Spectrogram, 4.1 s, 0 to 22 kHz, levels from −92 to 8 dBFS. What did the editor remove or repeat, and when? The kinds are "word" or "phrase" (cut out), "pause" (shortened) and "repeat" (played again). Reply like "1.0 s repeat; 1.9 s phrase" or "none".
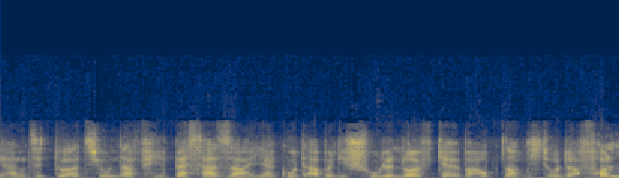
none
